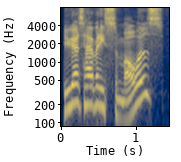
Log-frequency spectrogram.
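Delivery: light up at the idea of cookies; perked-up Hank. Retold or imitated. Hank hearing about Girl Scout cookies, lightly voiced perking up. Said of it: "And he goes".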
